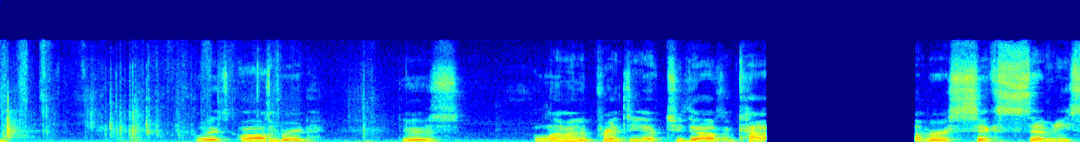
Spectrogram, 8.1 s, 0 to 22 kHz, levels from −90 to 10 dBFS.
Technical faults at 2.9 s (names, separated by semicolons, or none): jitter buffer speed-up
